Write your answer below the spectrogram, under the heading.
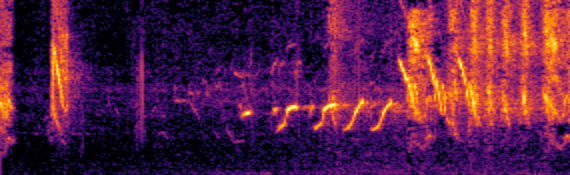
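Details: Double-collared seedeater, known locally as coleiro tuí-tuí, male and female calling to warm up a male bird. A run of quick, rising, whistled slurs repeats rapidly, followed by loud sharp chips and bursts.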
